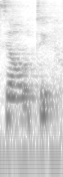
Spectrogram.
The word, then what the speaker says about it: Celtic: Celtic cross I think I'm probably the only one in the world that says Celtic cross instead of Celtic cross, but I pronounce it with a soft C, just like the basketball team.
